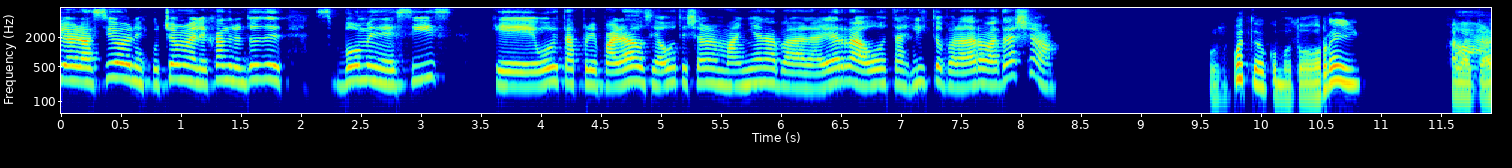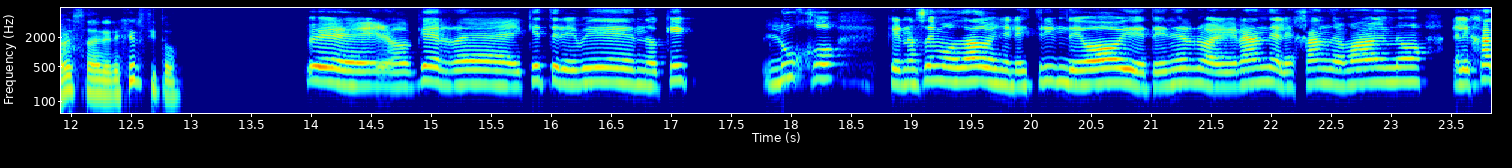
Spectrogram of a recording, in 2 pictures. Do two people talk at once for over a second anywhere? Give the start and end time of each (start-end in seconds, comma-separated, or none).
none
